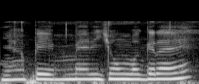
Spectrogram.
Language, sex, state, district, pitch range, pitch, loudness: Hindi, female, Uttar Pradesh, Shamli, 235-245 Hz, 240 Hz, -10 LUFS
